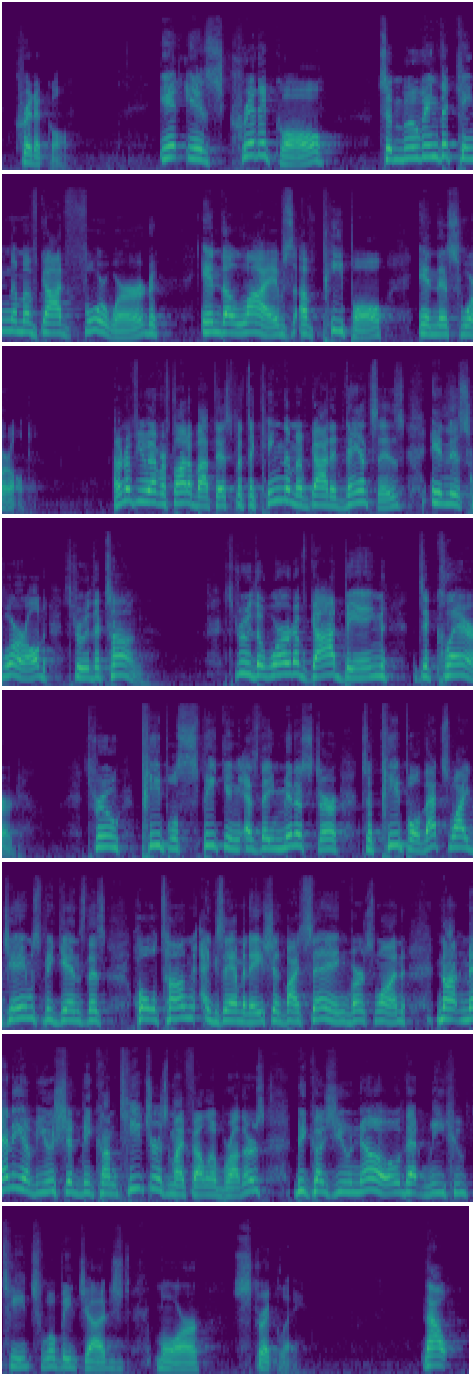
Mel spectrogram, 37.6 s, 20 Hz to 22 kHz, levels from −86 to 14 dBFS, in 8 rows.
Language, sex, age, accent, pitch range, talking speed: English, male, 50-69, American, 145-220 Hz, 145 wpm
